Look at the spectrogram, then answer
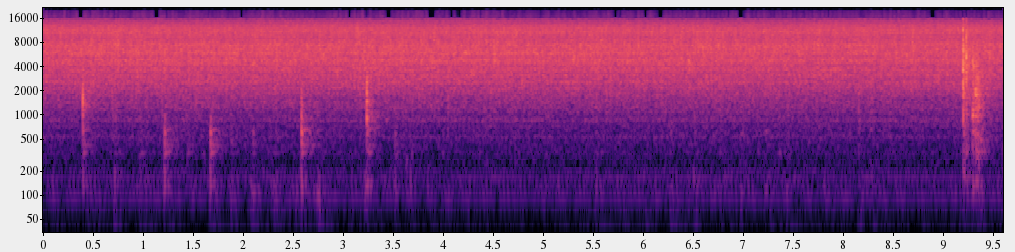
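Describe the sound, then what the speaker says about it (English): Shiitake mushrooms and pork frying in a pan, a steady sizzle with several sharp clicks and scrapes of a utensil stirring against the pan. "So we're going to add our shiitake mushrooms in with the pork and cook those off together. Give that a stir."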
